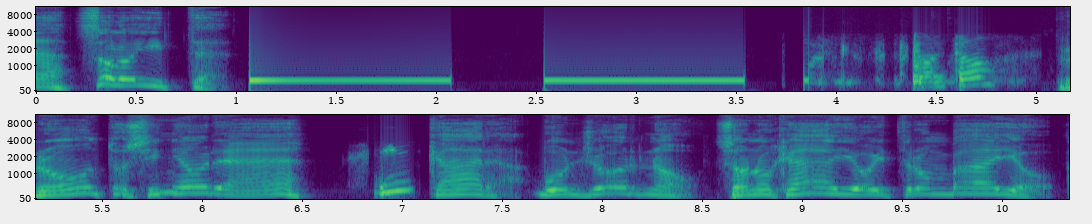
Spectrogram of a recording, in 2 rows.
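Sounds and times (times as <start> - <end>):
speech: 0.0 - 1.0, 4.4 - 10.3
telephone line tone beeps before call connects: 1.1 - 3.6.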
